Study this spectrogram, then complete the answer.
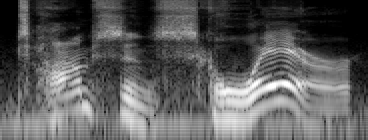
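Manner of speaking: high, slow, loud incredulous question; drawn-out disbelief. Real, not acted. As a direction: stretch the name out in disbelief. Repeats the name in disbelief.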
